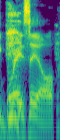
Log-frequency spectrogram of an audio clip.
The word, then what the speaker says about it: Brazil: It's spelled Brazil, but they say Brazil.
